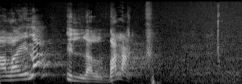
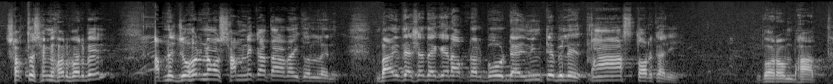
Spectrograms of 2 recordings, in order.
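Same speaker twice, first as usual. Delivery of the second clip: normal talking voice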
